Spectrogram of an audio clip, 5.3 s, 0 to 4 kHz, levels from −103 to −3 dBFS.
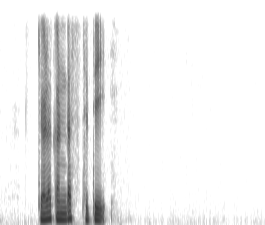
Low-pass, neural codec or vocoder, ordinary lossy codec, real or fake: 3.6 kHz; none; none; real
